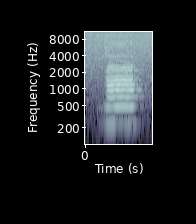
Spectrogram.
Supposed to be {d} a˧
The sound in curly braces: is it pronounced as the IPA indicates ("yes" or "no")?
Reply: no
